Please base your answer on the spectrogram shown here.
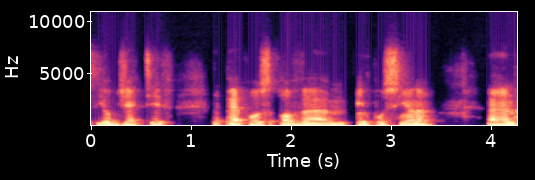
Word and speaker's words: Impulsiona: That's a very good Portuguese pronunciation, yeah. Is that? That's Impulsiona? Good. Impulsiona, perfect.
